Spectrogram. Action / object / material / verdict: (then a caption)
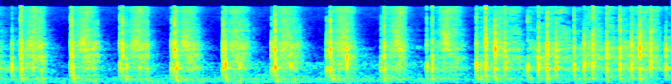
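tap / small printed cardboard box / cardboard / none. A small printed cardboard Kinder Joy box, hollow and still holding its eggs, is held in the hands, turned between them, and tapped and scratched with long red-painted nails. Dry, papery scratching bursts come at an uneven pace for the first three seconds, then give way to a quicker run of crisp taps and scrapes with a hollow cardboard tone.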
